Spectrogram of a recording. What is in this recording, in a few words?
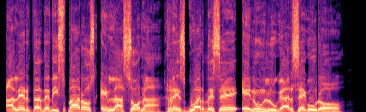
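Active Shooter Warning, Spanish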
